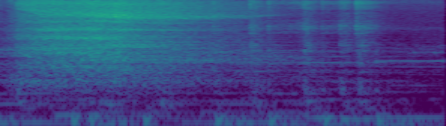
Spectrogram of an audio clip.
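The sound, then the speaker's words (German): A long, steady exhale of breath blown out during a guided breathing exercise, a soft airy rush lasting several seconds and slowly fading, over a low, quiet background hum. “Alles, was in dir brodelt, alles, was, was so viel in dir zusammenstaut, alles, was dir Angst macht, puste das alles raus.”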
